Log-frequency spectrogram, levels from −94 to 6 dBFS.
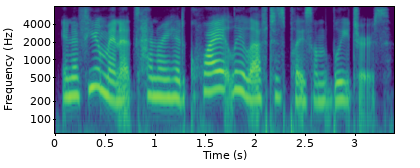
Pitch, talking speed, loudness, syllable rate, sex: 245 Hz, 230 wpm, -19 LUFS, 5.8 syllables/s, female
